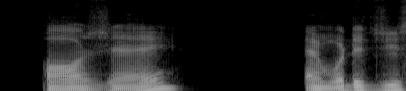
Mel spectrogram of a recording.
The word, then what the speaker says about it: Ajay: One person did it wrong and she corrected them. They say auger? Yeah, I think it was Cecil. And I've heard them say Ajay.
